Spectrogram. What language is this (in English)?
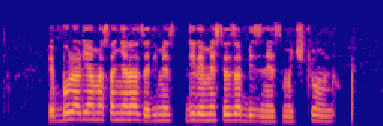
Ganda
